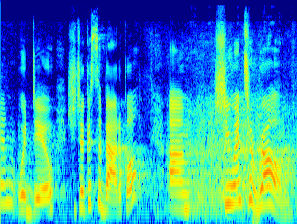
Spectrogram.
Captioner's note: laugh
